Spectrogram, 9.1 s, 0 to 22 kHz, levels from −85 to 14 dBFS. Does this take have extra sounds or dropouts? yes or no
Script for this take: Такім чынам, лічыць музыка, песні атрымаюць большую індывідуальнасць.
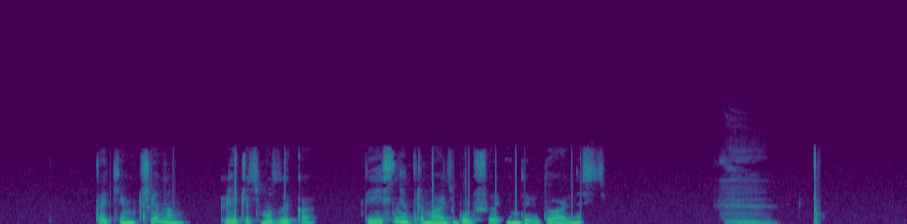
yes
